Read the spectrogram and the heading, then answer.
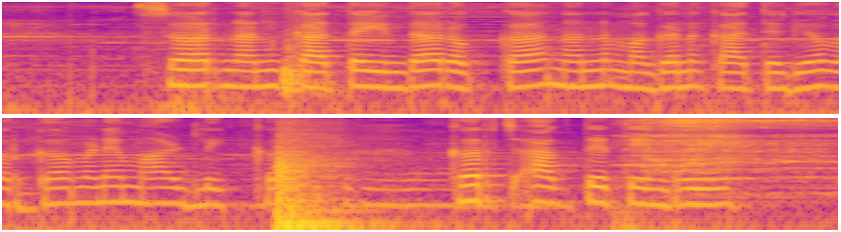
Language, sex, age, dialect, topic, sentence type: Kannada, female, 18-24, Dharwad Kannada, banking, question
